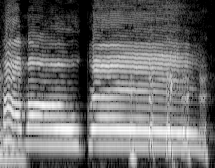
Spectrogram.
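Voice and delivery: high, drawn-out crazed yell; hammed-up maniac cry, very slow; Old Greg. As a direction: announce yourself in a loud, stretched screech. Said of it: "And he's laughing".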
